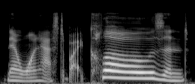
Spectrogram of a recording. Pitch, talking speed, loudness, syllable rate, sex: 225 Hz, 215 wpm, -13 LUFS, 5.4 syllables/s, female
